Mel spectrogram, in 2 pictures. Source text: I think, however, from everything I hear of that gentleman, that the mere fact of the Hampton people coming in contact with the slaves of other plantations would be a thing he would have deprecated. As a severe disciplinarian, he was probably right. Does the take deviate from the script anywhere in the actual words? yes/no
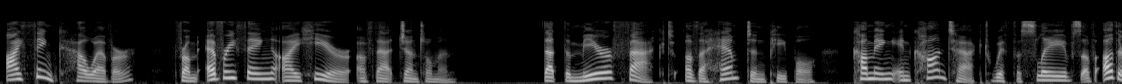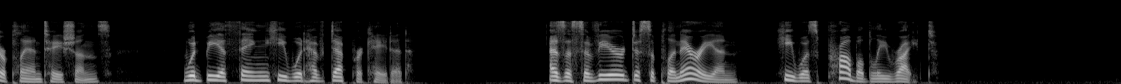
no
